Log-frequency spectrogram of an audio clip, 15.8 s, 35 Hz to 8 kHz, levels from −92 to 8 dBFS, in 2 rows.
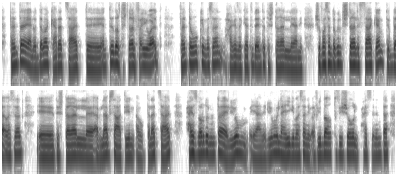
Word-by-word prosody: فأنت 140 Hz, +4 st, 0 dB
يعني 140 Hz, -8 st, +3 dB
قدَّامك 135 Hz, +5 st, 0 dB
عدد 125 Hz, +1 st, 0 dB
ساعات 120 Hz, 0 st, -1 dB
يعني 110 Hz, +1 st, +1 dB
تقدر 155 Hz, +3 st, +3 dB
تشتغل 135 Hz, -2 st, -1 dB
في 130 Hz, -, -5 dB
أي 130 Hz, 0 st, +3 dB
وقت، 135 Hz, +4 st, +2 dB, 0.3 s
فأنت 135 Hz, +4 st, 0 dB
ممكن 155 Hz, 0 st, +1 dB
مثلًا 150 Hz, +1 st, -2 dB
حاجة 120 Hz, 0 st, -2 dB
زي 115 Hz, -2 st, 0 dB
كده 120 Hz, +1 st, -1 dB
تبدأ 130 Hz, -1 st, -1 dB
إن -, -, +4 dB
أنت -, -, -1 dB
تشتغل 120 Hz, -2 st, -1 dB
يعني 110 Hz, 0 st, -1 dB, 0.2 s
شوف 140 Hz, 0 st, -1 dB
مثلًا 145 Hz, +1 st, +4 dB
أنت 140 Hz, -, 0 dB
كنت 145 Hz, +2 st, +2 dB
بتشتغل 145 Hz, 0 st, +2 dB
الساعة 140 Hz, +1 st, +2 dB
كام 145 Hz, +4 st, 0 dB
تبدأ 125 Hz, -3 st, 0 dB
مثلًا 130 Hz, +3 st, -1 dB, 0.3 s
آآ، 110 Hz, -1 st, +3 dB
تشتغل 115 Hz, 0 st, +1 dB
قبلها 110 Hz, +3 st, +2 dB
بساعتين 115 Hz, -1 st, -1 dB
أو 105 Hz, -2 st, -4 dB
ب3 120 Hz, +3 st, -2 dB
ساعات، 120 Hz, +3 st, -1 dB, 0.3 s
بحيث 140 Hz, -2 st, +3 dB
برضه 135 Hz, +2 st, +3 dB
إن 125 Hz, -, -1 dB
أنت 125 Hz, +2 st, -2 dB
اليوم 125 Hz, +1 st, +2 dB
يعني 105 Hz, -1 st, -4 dB
اليوم 120 Hz, +7 st, 0 dB
اللي 135 Hz, -2 st, +2 dB
هييجي 120 Hz, 0 st, +1 dB
مثلًا 120 Hz, 0 st, -1 dB
يبقى -, -, -5 dB
فيه 120 Hz, +2 st, -1 dB
ضغط 125 Hz, 0 st, 0 dB
فيه 125 Hz, 0 st, -4 dB
شغل 125 Hz, -1 st, 0 dB
بحيث 120 Hz, 0 st, -9 dB
إن 120 Hz, -, -4 dB
أنت 125 Hz, +1 st, -1 dB
125 Hz, 215 wpm, -22 LUFS, 115-135 Hz, 0.3 s, إن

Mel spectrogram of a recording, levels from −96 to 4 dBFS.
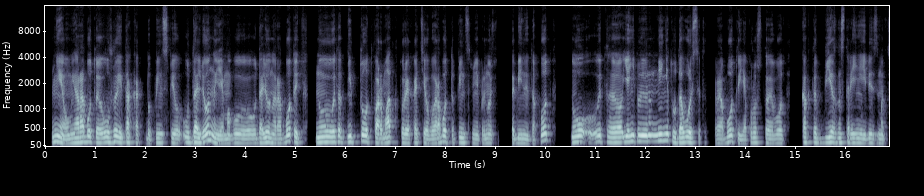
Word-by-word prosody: Не, 140 Hz, -5 st, +3 dB
у 100 Hz, -, 0 dB
меня 120 Hz, +3 st, +1 dB
работа 135 Hz, -2 st, +2 dB
уже 130 Hz, +3 st, +2 dB
и 120 Hz, -, +1 dB
так 125 Hz, 0 st, -2 dB
как -, -, -8 dB
бы, 110 Hz, -1 st, -6 dB
в -, -, -15 dB
принципе, 115 Hz, 0 st, -3 dB
удалённая. 130 Hz, +5 st, +2 dB
Я 105 Hz, -1 st, +1 dB
могу 110 Hz, +1 st, -1 dB
у 110 Hz, -, -1 dB
удалённо 115 Hz, +1 st, +1 dB
работать, 125 Hz, +3 st, -1 dB, 0.2 s
но 135 Hz, +2 st, +3 dB
это 140 Hz, -2 st, -1 dB
не 145 Hz, -, +4 dB
тот 145 Hz, +1 st, 0 dB
формат, 125 Hz, +3 st, +1 dB
который 125 Hz, -3 st, -1 dB
я -, -, -12 dB
хотел 115 Hz, -1 st, -3 dB
бы. 110 Hz, +1 st, -1 dB
Работа, 140 Hz, 0 st, 0 dB
в -, -, -17 dB
принципе, 120 Hz, -2 st, -4 dB
мне 110 Hz, -, -3 dB
приносит 110 Hz, +1 st, -6 dB, 0.3 s
стабильный 110 Hz, -1 st, -3 dB
доход, 165 Hz, -, -2 dB, 0.4 s
но, 135 Hz, -, +1 dB
о 355 Hz, -, 0 dB
о -, -, +3 dB
это, 130 Hz, -3 st, +2 dB
я 145 Hz, +2 st, +3 dB
не 155 Hz, 0 st, +3 dB
па 160 Hz, -, -1 dB
эр 155 Hz, 0 st, +8 dB
мне 155 Hz, +2 st, +4 dB
нету 175 Hz, -5 st, 0 dB
удовольствия 125 Hz, +1 st, +2 dB
от 130 Hz, -, -26 dB
этой 130 Hz, -, -31 dB
работы. 110 Hz, +6 st, -3 dB
Я 100 Hz, 0 st, -3 dB
просто 125 Hz, 0 st, -4 dB
вот 110 Hz, 0 st, -4 dB, 0.3 s
как-то 125 Hz, -1 st, -3 dB
без 125 Hz, +3 st, 0 dB
настроения 120 Hz, -2 st, -2 dB
и -, -, -3 dB
без 115 Hz, -1 st, -3 dB
мац 110 Hz, -1 st, -7 dB
125 Hz, 200 wpm, -22 LUFS, 110-135 Hz, 0.4 s, эр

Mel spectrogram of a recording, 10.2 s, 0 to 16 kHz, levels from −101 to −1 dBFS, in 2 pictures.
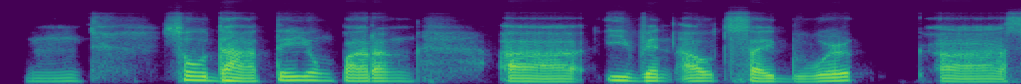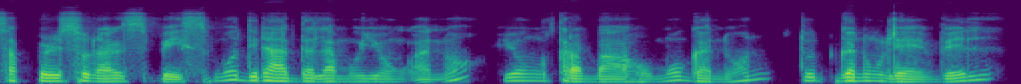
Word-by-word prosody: Hmm. 130 Hz, +1 st, -12 dB, 0.4 s
So, 175 Hz, -2 st, +4 dB
dati 160 Hz, +2 st, +4 dB
yung 165 Hz, -3 st, +1 dB
parang, 135 Hz, -2 st, +1 dB, 0.4 s
ah, 120 Hz, -2 st, +2 dB, 0.2 s
even 150 Hz, -3 st, +3 dB
outside 135 Hz, -2 st, +2 dB
work, 140 Hz, +7 st, +3 dB, 0.4 s
ah, 115 Hz, -2 st, -1 dB
sa 145 Hz, -, -3 dB
personal 135 Hz, -3 st, +1 dB
space 105 Hz, -3 st, -4 dB
mo 185 Hz, +5 st, -4 dB
dinadala 135 Hz, -6 st, +1 dB
mo 120 Hz, +1 st, -10 dB
yung 115 Hz, -2 st, -8 dB
ano, 105 Hz, 0 st, -8 dB
yung 150 Hz, 0 st, -4 dB
trabaho 115 Hz, -4 st, -1 dB
mo 165 Hz, +6 st, -6 dB
ganun 135 Hz, -, -6 dB, 0.2 s
to 150 Hz, -, -2 dB
ganong 150 Hz, 0 st, +2 dB
level? 120 Hz, -, -2 dB
135 Hz, 145 wpm, -22 LUFS, 120-150 Hz, 0.4 s, So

